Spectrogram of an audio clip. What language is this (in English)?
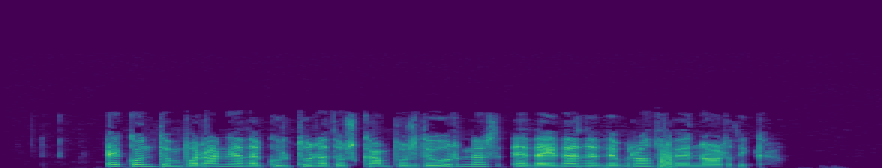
Galician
